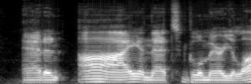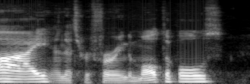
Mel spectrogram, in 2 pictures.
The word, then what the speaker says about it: glomeruli: kind of backtracking that glomeruli pronounced with an i that that denounce denotes multiples okay um eponyms i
